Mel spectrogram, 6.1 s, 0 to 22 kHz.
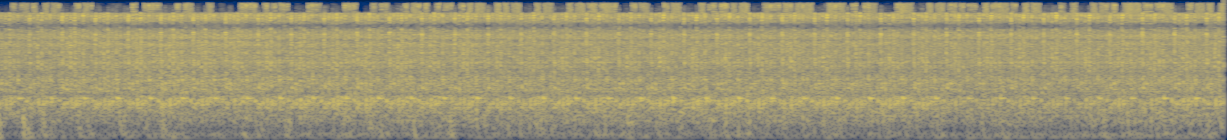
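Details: Ford 7.3 Powerstroke diesel, started in the morning at about 70 degrees outside, earlier seen with blow-by: even idle clatter, steady rhythm, no heavy knock. Exhaust smoke cleared after running; owner suspects an injector.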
